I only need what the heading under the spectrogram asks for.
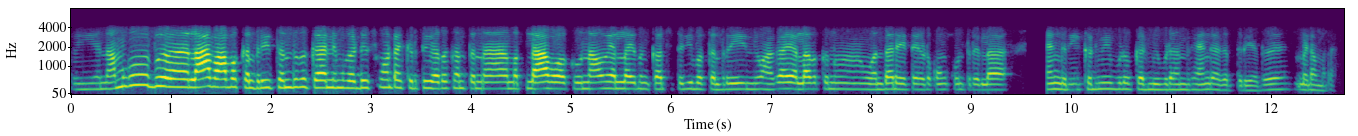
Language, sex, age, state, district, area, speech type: Kannada, female, 45-60, Karnataka, Gadag, rural, conversation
